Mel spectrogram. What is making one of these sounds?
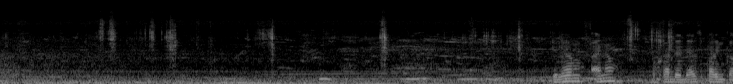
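A knife taps and scrapes.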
